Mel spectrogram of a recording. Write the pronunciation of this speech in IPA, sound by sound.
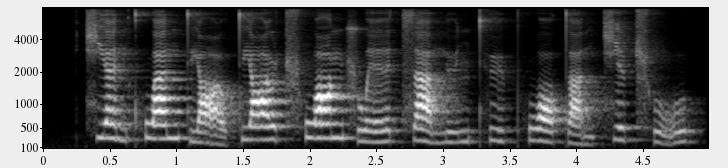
t͡ɕ j ɛ˥˩ n kʰ w a˥ n t̪ j ɑ̰˨˩ ʊ̯ t̪ j ɑ˥ ʊ̯ ʈ͡ʂʰ w ɑ˥ ŋ ʂ w e˧˥ ɪ̯ t͡s ä˥˩ n̪ y˧˥ n t̪ʰ y˥˧ pʰ w ɔ˥˩ t̪ a̰˨˩ n t͡ɕ i˥ ʈ͡ʂʰ ṵ˨˩˦

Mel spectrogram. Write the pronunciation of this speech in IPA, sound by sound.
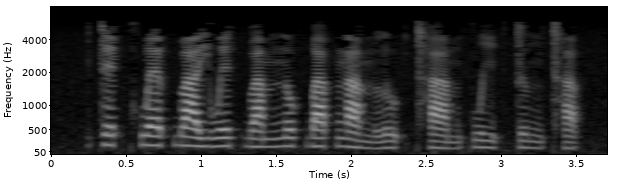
t e˦˥ ʔ kʰ w ɛː˦˥ p̚ b aː˧ j w e˥˩ k̚ b a˦˥ m n o˥˩ k̚ w a˦˥ p̚ ŋ a˨˩ m l u˨˩ ʔ tʰ a˩˦ m k w i˨˩ ʔ t ɯ˨˩ ŋ tʰ a˨˩ p̚

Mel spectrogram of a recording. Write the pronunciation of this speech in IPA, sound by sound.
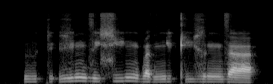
β ɪ k ɪ ʔ ɣ ɪ ŋ z i ɕ i ŋ b a d ɲ ɪ kʼ i ɣ ə ŋ n z a

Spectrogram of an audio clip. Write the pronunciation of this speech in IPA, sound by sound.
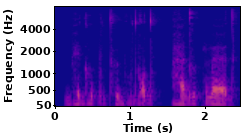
bʱ e ɡ ɦ u p u d tʰ ɨ bʱ u d ɡ ɔ d | ɦ æ d l i kʷ m ɛ d

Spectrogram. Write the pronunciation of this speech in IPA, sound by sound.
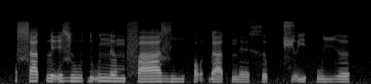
s a˦˥ t̚ l ḛ˧˥ z u˧ ɗ ṵ˧˥ n ə˧ m f aː˨˦ z i̤˨˩ h ɔ̰˧˨ ɗ a˨˩ t̚ n ɛ̤˨˩ x ə˨˩ p̚ t͡ɕ ə̰˧˥ j h w i˧ ə̯

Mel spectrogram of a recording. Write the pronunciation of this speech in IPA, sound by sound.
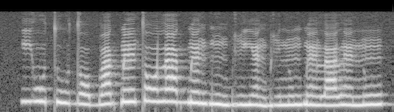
j o˦ t u˧ d ɔ˨ b a˧ k͡p ɛ̃˦ t ɔ˦ l a˦ ɡ͡b ɛ̃˧ ɡ͡b ĩ˨ ɡ͡b i˨ j ɛ̃˨ ɡ͡b i˨ n ũ˧ ɡ͡b ɛ̃˨ l a˨˦ l ɛ̃˧ n ũ˧

